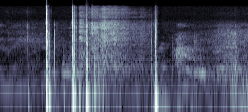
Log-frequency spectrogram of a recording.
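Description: Handling noise from a handheld phone camera: a quick run of sharp knocks and bumps against the microphone as it is moved against hands and clothing, with one more loud knock about a second and a half in.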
